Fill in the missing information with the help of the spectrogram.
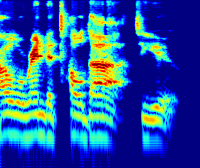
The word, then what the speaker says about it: towdah: Yeah, well, one of the words is the word toldah, which is spelled T-O-W-D-A-H, toldah.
